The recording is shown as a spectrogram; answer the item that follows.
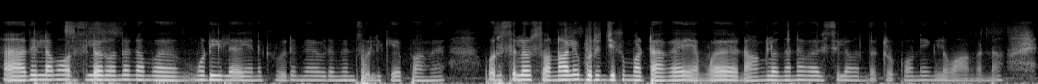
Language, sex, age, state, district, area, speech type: Tamil, female, 30-45, Tamil Nadu, Dharmapuri, rural, spontaneous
